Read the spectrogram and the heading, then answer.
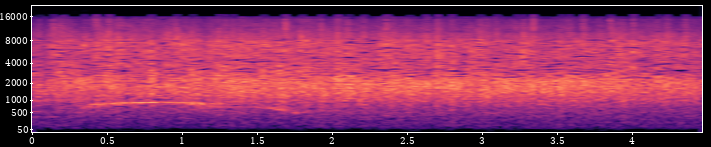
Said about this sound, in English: That's a lie, but it's an applause line, and he'll wait for them to stop applauding.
